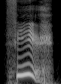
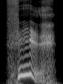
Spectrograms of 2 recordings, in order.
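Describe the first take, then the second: Both takes have the same delivery.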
